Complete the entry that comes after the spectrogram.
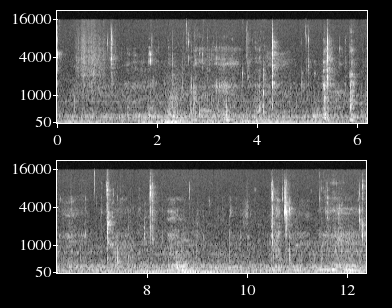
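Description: Two people eating fufu and nsala soup with fish and meat by hand: wet chewing with irregular short smacks and clicks of lips and mouth.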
